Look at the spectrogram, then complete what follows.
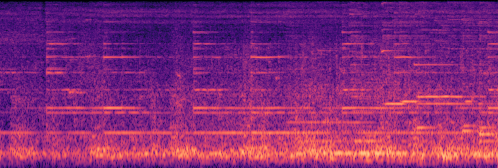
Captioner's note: train rumbling quietly; bell dinging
